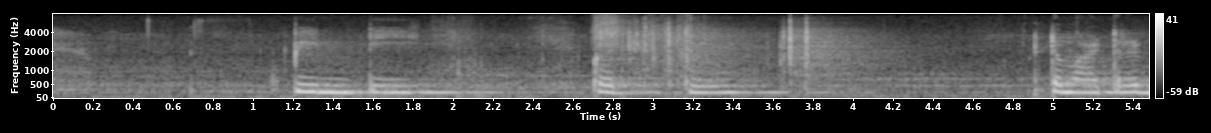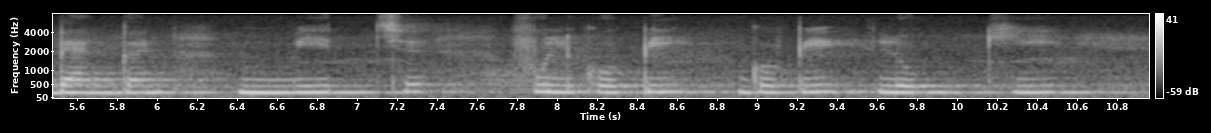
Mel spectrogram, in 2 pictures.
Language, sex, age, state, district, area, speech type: Dogri, female, 18-30, Jammu and Kashmir, Kathua, rural, spontaneous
